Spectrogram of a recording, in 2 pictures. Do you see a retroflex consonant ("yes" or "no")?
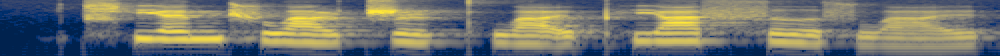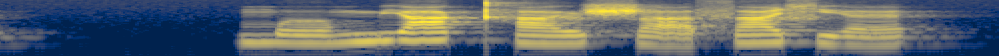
yes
